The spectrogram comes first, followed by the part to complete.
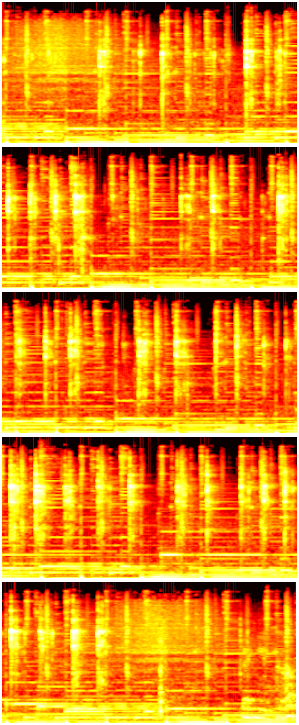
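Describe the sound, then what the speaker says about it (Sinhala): Tomato sauce and white sauce being stirred together in a bowl with a spoon, a steady run of close clinks and scrapes against the bowl with soft wet mixing sounds, no one talking, in a home kitchen making chicken shawarma. "දැන් අපි අර ටොමැටෝ සෝස් එකයි වයිට් සෝස් එකයි මේ විදිහට හොඳට මික්ස් කරනවා"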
